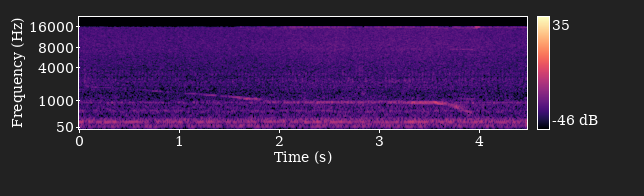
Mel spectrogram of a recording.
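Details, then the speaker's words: 19" K4600 arcade monitor, horizontal oscillation inductor being turned with a screwdriver: a thin high whine slides down in pitch, then settles and drops away as the correct frequency locks in. Horizontal oscillator running off-frequency. "so I'm going to turn this clockwise and you'll hear the oscillation sound change here you don't hear any high-pitched any high pitch noises but as I get closer to the correct oscillation listen"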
